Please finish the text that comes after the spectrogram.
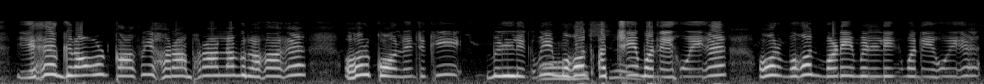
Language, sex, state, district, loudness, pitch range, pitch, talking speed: Hindi, male, Uttar Pradesh, Jyotiba Phule Nagar, -20 LUFS, 375-430 Hz, 390 Hz, 145 wpm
